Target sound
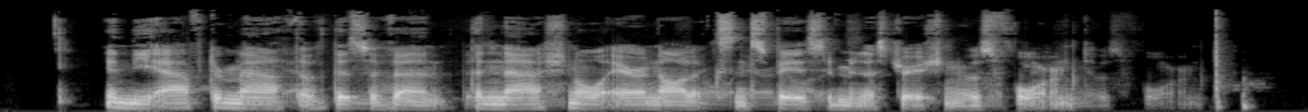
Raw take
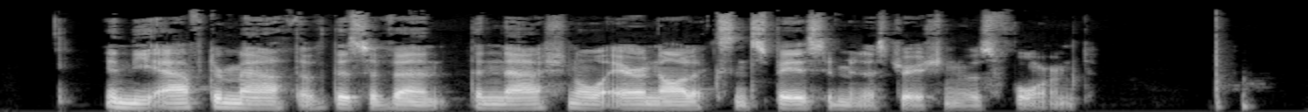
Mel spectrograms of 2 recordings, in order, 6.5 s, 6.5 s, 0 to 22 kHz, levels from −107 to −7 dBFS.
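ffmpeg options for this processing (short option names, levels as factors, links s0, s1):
-filter_complex "[0:a]acompressor=threshold=0.0447:ratio=6,asplit=2[s0][s1];[s1]adelay=641.4,volume=0.126,highshelf=f=4000:g=-14.4[s2];[s0][s2]amix=inputs=2:normalize=0,adynamicequalizer=threshold=0.00447:dfrequency=2000:dqfactor=0.7:tfrequency=2000:tqfactor=0.7:attack=5:release=100:ratio=0.375:range=2:mode=cutabove:tftype=highshelf"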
